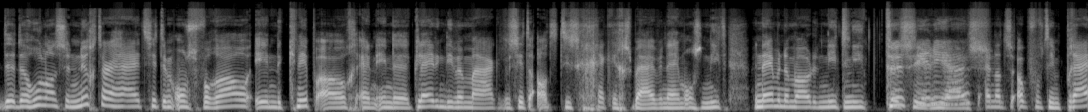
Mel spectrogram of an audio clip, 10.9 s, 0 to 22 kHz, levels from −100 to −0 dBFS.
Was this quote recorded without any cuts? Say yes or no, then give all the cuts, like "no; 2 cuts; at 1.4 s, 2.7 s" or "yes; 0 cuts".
yes; 0 cuts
